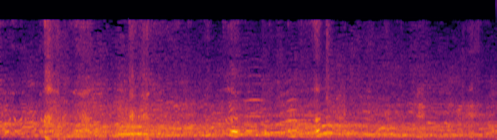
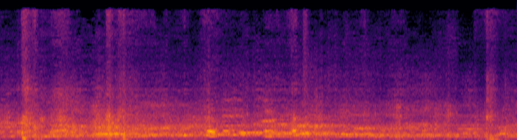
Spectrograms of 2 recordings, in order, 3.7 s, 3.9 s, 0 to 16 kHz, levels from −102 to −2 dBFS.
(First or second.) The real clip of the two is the first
